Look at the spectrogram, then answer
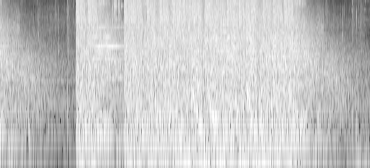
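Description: Rapid automatic gunfire in a first-person shooter clan war, a sustained burst of close, loud shots starting abruptly after a quiet moment and trailing off toward the end.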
